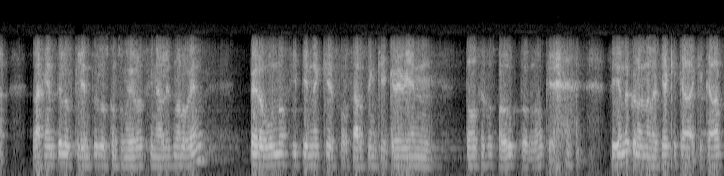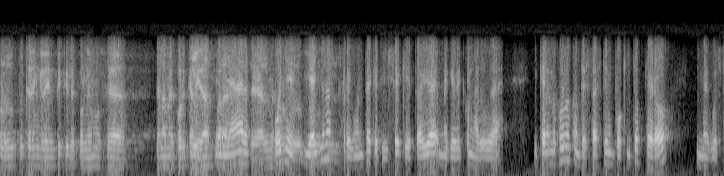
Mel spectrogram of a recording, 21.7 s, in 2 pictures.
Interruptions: present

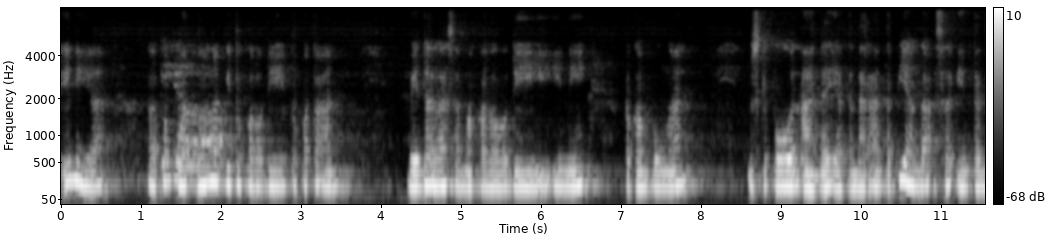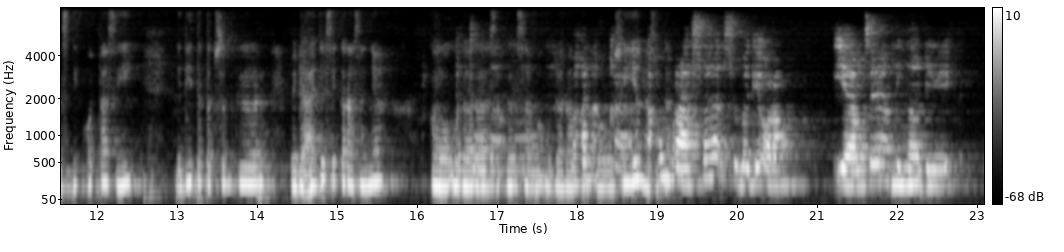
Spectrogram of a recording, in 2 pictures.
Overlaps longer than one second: present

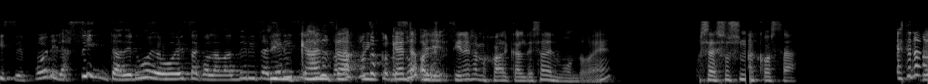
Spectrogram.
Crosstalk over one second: present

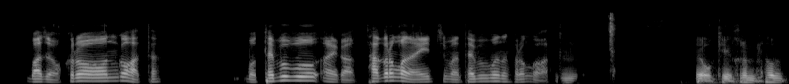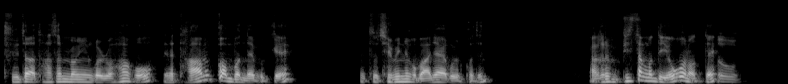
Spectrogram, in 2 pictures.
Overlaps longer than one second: none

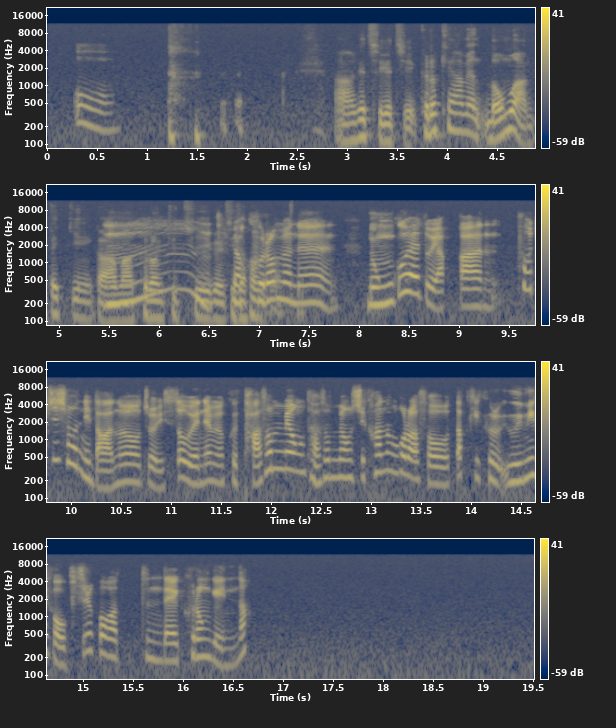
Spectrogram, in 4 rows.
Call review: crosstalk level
present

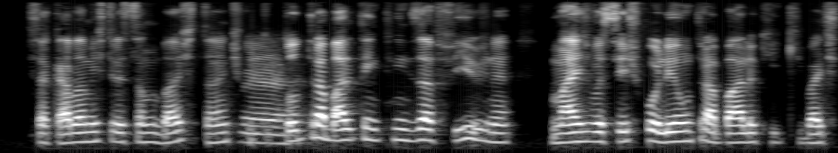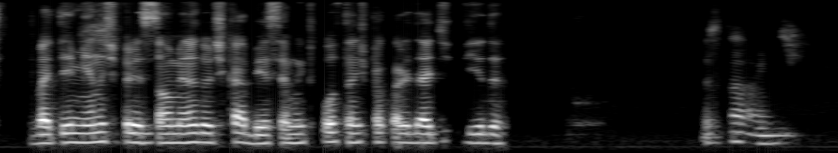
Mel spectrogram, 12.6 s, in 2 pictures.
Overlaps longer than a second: none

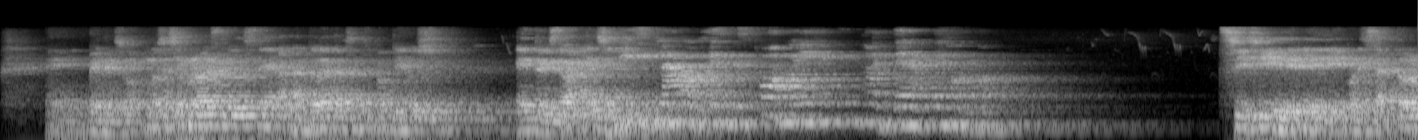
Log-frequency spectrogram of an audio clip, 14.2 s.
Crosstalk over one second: none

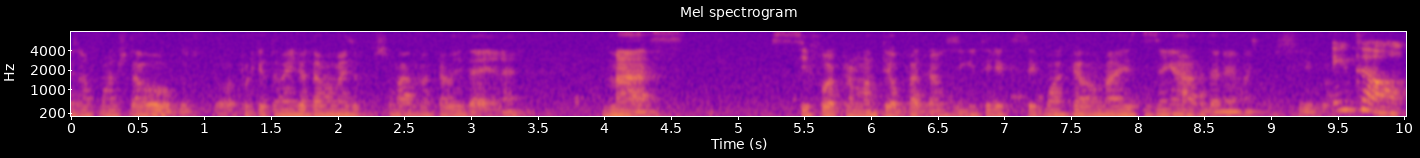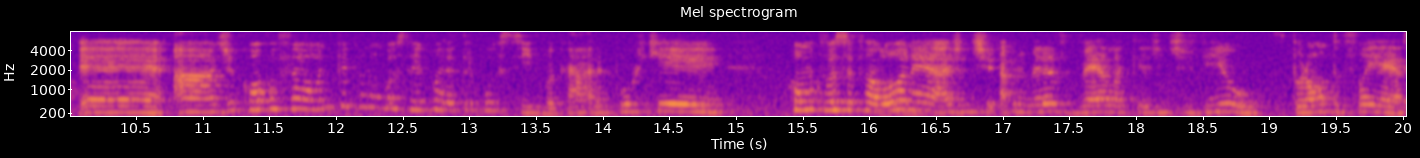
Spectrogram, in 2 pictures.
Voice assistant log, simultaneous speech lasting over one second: none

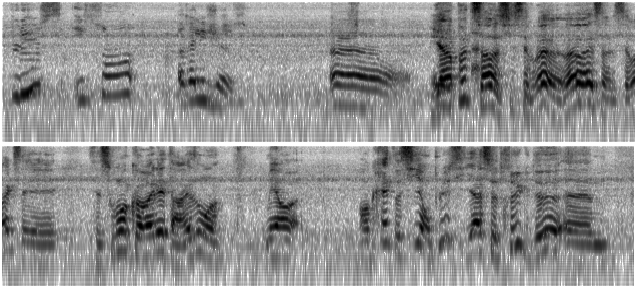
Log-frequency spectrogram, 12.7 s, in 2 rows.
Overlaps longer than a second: none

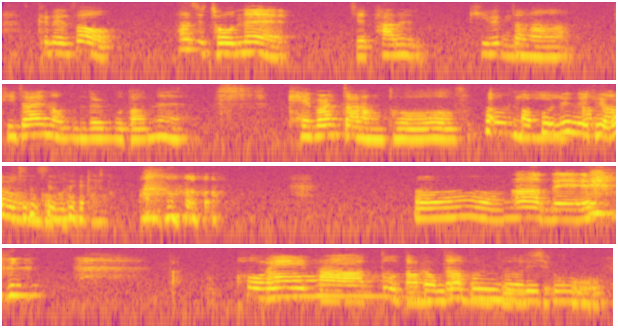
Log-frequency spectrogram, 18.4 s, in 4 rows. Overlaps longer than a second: present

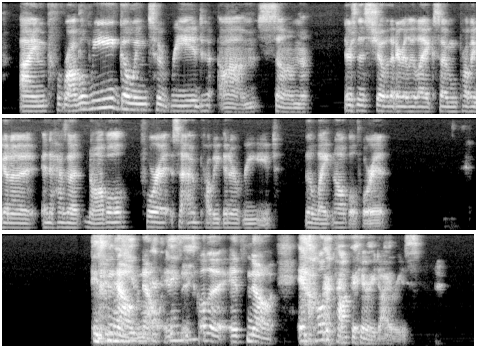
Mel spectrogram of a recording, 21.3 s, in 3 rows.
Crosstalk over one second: present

